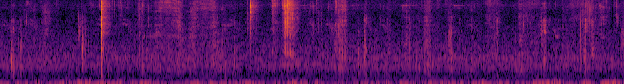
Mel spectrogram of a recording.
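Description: Close-miked chewing and lip-smacking of people eating pork and rice by hand: a scatter of wet clicks and smacks, with one sharp click about a second in.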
